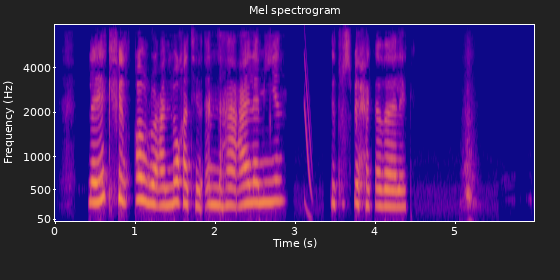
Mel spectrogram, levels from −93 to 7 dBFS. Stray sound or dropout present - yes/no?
yes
